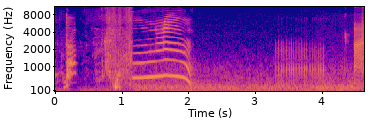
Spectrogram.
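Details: Domestic cat in a funny cat sounds compilation: a drawn-out, steady meow that drops in pitch at the end, preceded by short noisy bursts and followed by a faint buzzing tone.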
